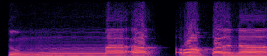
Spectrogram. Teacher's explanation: raq ada lantunan, tapi ghain tak ada lantunan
